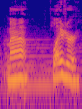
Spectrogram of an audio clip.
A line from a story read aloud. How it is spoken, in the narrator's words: choked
